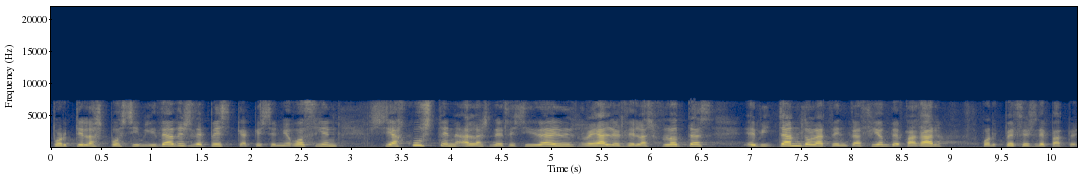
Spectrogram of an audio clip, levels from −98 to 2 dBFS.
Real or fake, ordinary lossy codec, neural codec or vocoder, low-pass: fake; AAC, 48 kbps; codec, 16 kHz, 2 kbps, FunCodec, trained on LibriTTS, 25 frames a second; 7.2 kHz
